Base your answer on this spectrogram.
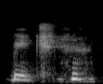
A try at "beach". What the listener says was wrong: Long E, quite long. Longer. Beach. Don't pronounce it short. longer E, a longer E, right? beach, right?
